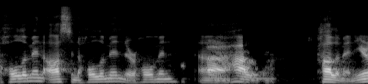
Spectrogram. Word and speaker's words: Holleman: ways, you are not even, how do you pronounce, is it Holloman, Austin Holloman or Holman? Holloman.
